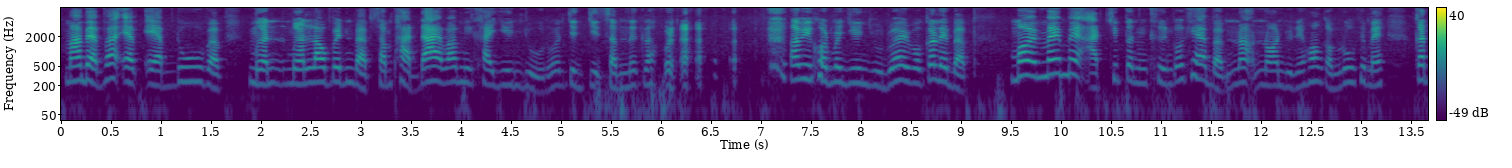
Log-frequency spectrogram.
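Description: A woman with an Isan Thai accent, a stay-at-home mother narrating her vlog as a casual voice-over, chatty and quick to laugh, often speaking straight to the viewers. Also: a little high, a little hiss or hum. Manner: chatty, keeps addressing viewers directly; laughs easily between remarks.

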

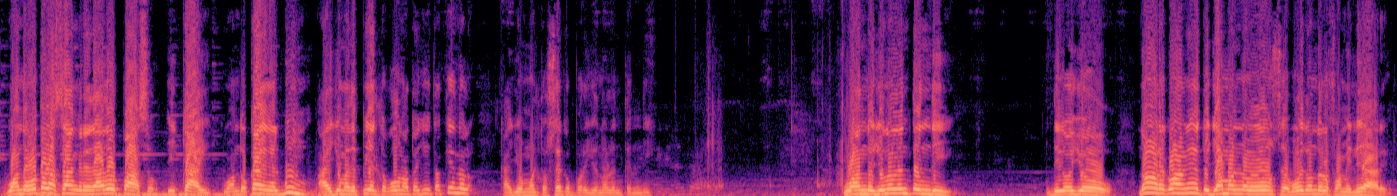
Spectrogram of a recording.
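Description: A man, an interview guest telling a story in a casual, animated way and acting out the voices he quotes. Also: high-pitched, brisk, soft background music, rough recording.

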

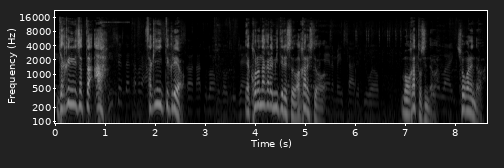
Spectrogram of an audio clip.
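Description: A man in his thirties with a fairly high, lively voice gives casual esports commentary. His remarks come short and often repeated, with plenty of movement in pitch. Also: fast talker, vocal fry, pauses often. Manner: clipped, repetitive short remarks. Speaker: livestream commentator. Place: indoor room, streamer's desk.

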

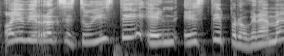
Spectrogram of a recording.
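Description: High-voiced playful Mexican woman host. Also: slow. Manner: playful, teasing interjections. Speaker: podcast host. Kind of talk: casual chat. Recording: faint background noise.

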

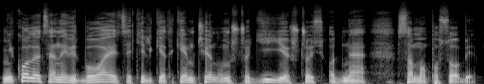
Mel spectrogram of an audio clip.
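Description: A man's voice: low voice, a little fast, a little mellow, no room sound, studio quality. A man with a Ukrainian accent giving a conversational sermon-style Bible commentary, speaking directly to his listeners and often hesitating. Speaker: priest.

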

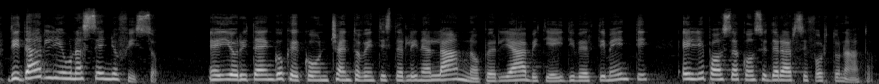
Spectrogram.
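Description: A woman's voice: medium pitch, brisk, darkish tone, pitched above the performer's own voice, lightly acted. A woman voicing a firm, formal middle-aged wife who sets her husband's allowance. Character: stern but doting wife, dressmaker, middle-aged.

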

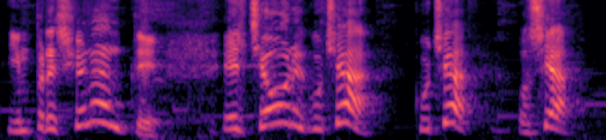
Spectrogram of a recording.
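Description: Rioplatense guy telling a wild story, high voice swinging all over, laughs a lot. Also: normal speed, faint music behind. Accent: Rioplatense Spanish. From Argentina. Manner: animated, laughing, slangy. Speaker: podcast host. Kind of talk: comic storytelling chat. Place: radio studio.

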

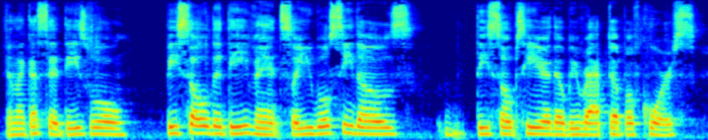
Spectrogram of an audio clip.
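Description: Female maker-host, deep and soft-edged, talking casually through handiwork at an easy pace. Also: steady tone, measured pace. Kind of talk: casual narration while demonstrating. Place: indoors at home, at a work table.

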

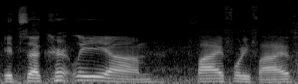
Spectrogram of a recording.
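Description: Animated yet measured in pace, a young man with a medium-pitched voice gives casual walking-tour commentary from a beach resort, talking into a phone on a gimbal. As a travel vlogger he rambles, restarting often and leaning on fillers, against a noisy backdrop.

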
